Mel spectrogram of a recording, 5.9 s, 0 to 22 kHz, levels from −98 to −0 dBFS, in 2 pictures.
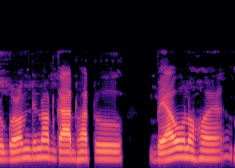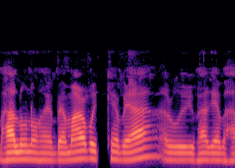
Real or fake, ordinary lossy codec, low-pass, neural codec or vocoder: real; none; 7.2 kHz; none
